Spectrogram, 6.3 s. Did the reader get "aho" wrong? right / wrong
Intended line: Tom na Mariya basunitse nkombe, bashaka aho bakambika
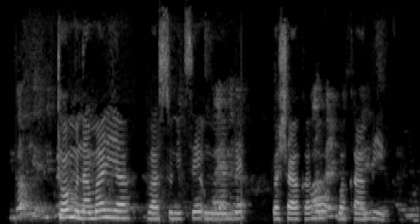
right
